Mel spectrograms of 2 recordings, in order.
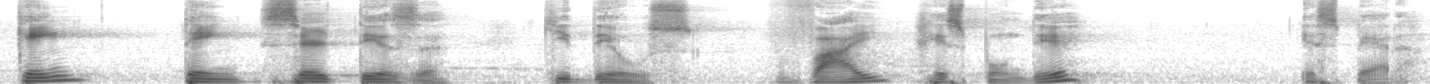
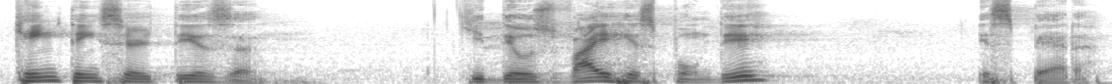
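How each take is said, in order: First: The sentence is read calmly and very slowly. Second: The sentence is read at a normal pace.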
